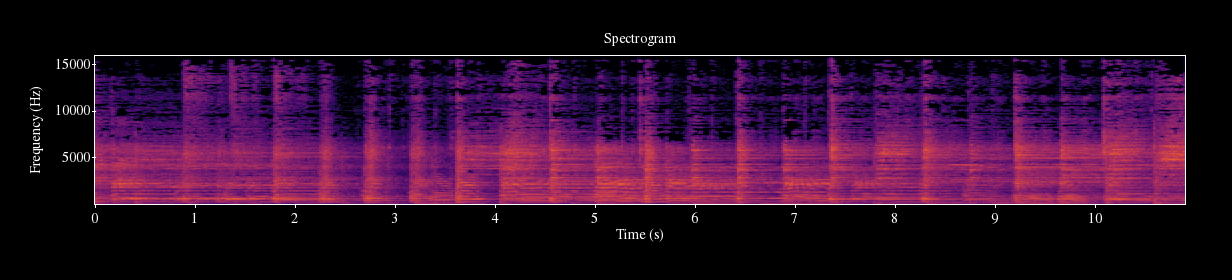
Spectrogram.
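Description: A live band playing on stage: electric guitars over a drum kit, with a steady beat of drum strikes.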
